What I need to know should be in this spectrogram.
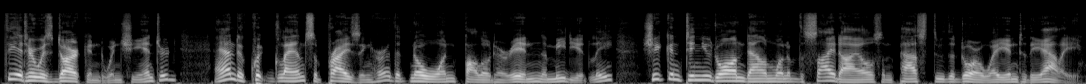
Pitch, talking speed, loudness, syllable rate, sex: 135 Hz, 205 wpm, -19 LUFS, 5.9 syllables/s, male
